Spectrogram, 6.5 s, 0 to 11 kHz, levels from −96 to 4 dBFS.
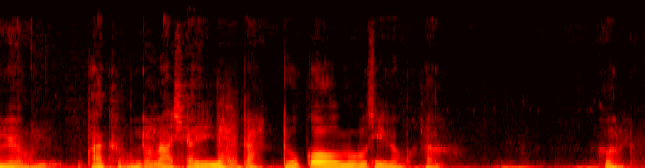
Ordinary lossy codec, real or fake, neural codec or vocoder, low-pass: Opus, 32 kbps; fake; codec, 44.1 kHz, 1.7 kbps, Pupu-Codec; 9.9 kHz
